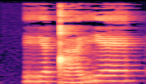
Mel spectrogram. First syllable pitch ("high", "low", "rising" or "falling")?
high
